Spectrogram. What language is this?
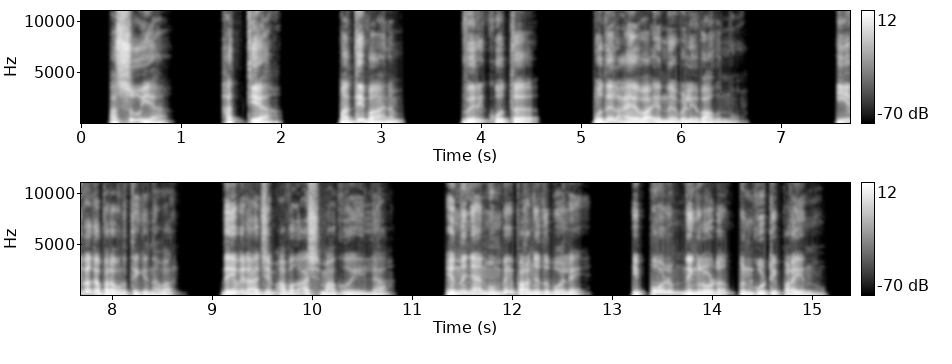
Malayalam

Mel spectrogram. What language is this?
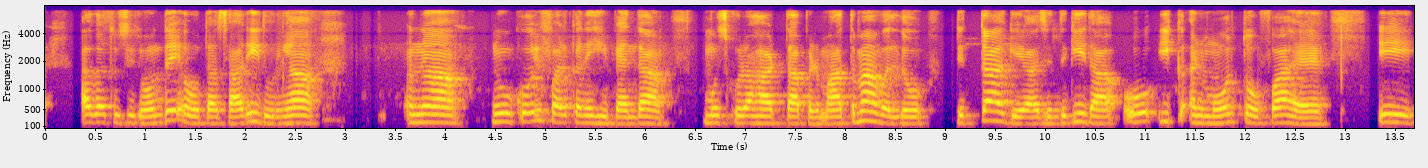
Punjabi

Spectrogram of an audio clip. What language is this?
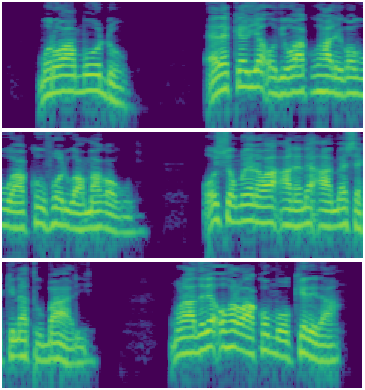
Kikuyu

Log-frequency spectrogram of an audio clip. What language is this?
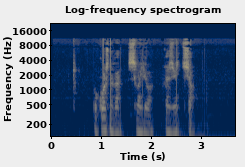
Belarusian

